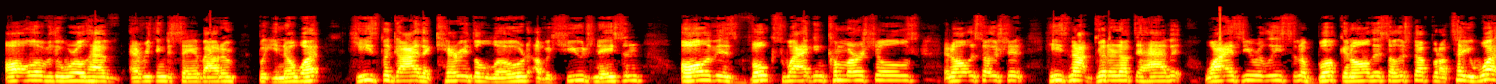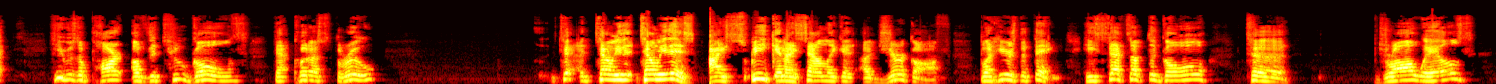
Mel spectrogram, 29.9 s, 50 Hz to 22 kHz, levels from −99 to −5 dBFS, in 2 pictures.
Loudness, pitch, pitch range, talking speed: -21 LUFS, 175 Hz, 165-195 Hz, 200 wpm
